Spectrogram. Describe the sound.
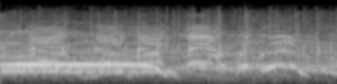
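An audience applauds and cheers, with steady clapping under a wash of crowd voices and whoops, loud and sustained for the whole stretch.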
